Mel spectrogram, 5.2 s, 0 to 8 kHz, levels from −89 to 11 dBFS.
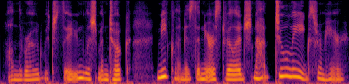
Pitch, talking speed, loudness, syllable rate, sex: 195 Hz, 195 wpm, -17 LUFS, 5.9 syllables/s, female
